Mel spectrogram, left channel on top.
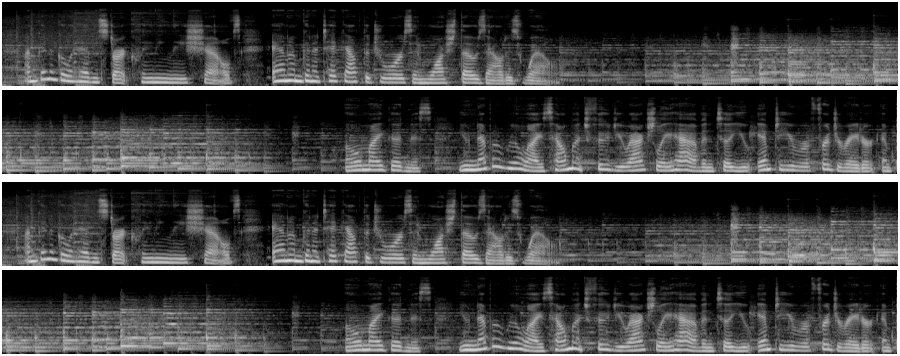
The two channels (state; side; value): normal; both; correlation 0.89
